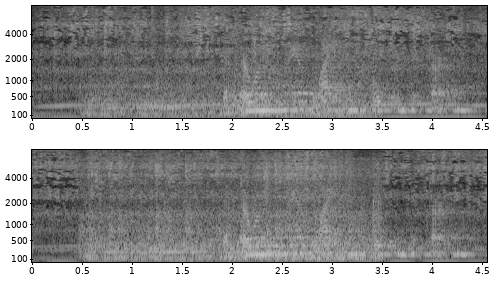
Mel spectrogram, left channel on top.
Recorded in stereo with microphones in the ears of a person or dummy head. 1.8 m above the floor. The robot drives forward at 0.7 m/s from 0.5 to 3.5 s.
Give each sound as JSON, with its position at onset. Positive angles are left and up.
{"t": 1.9, "sound": "a woman speaking", "side_deg": 0, "distance_m": 1.1}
